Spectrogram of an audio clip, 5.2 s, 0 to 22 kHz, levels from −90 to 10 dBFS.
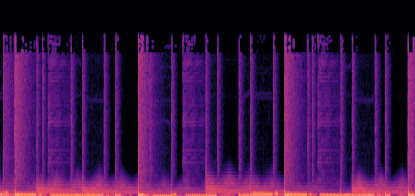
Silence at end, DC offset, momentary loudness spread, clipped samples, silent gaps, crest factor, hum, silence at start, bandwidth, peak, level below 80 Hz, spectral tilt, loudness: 0 s; under 0.1%; 5 LU; under 0.1%; none; 16 dB; none; 0 s; 18 kHz; -2 dBFS; -26 dBFS; -8 dB/octave; -20 LUFS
